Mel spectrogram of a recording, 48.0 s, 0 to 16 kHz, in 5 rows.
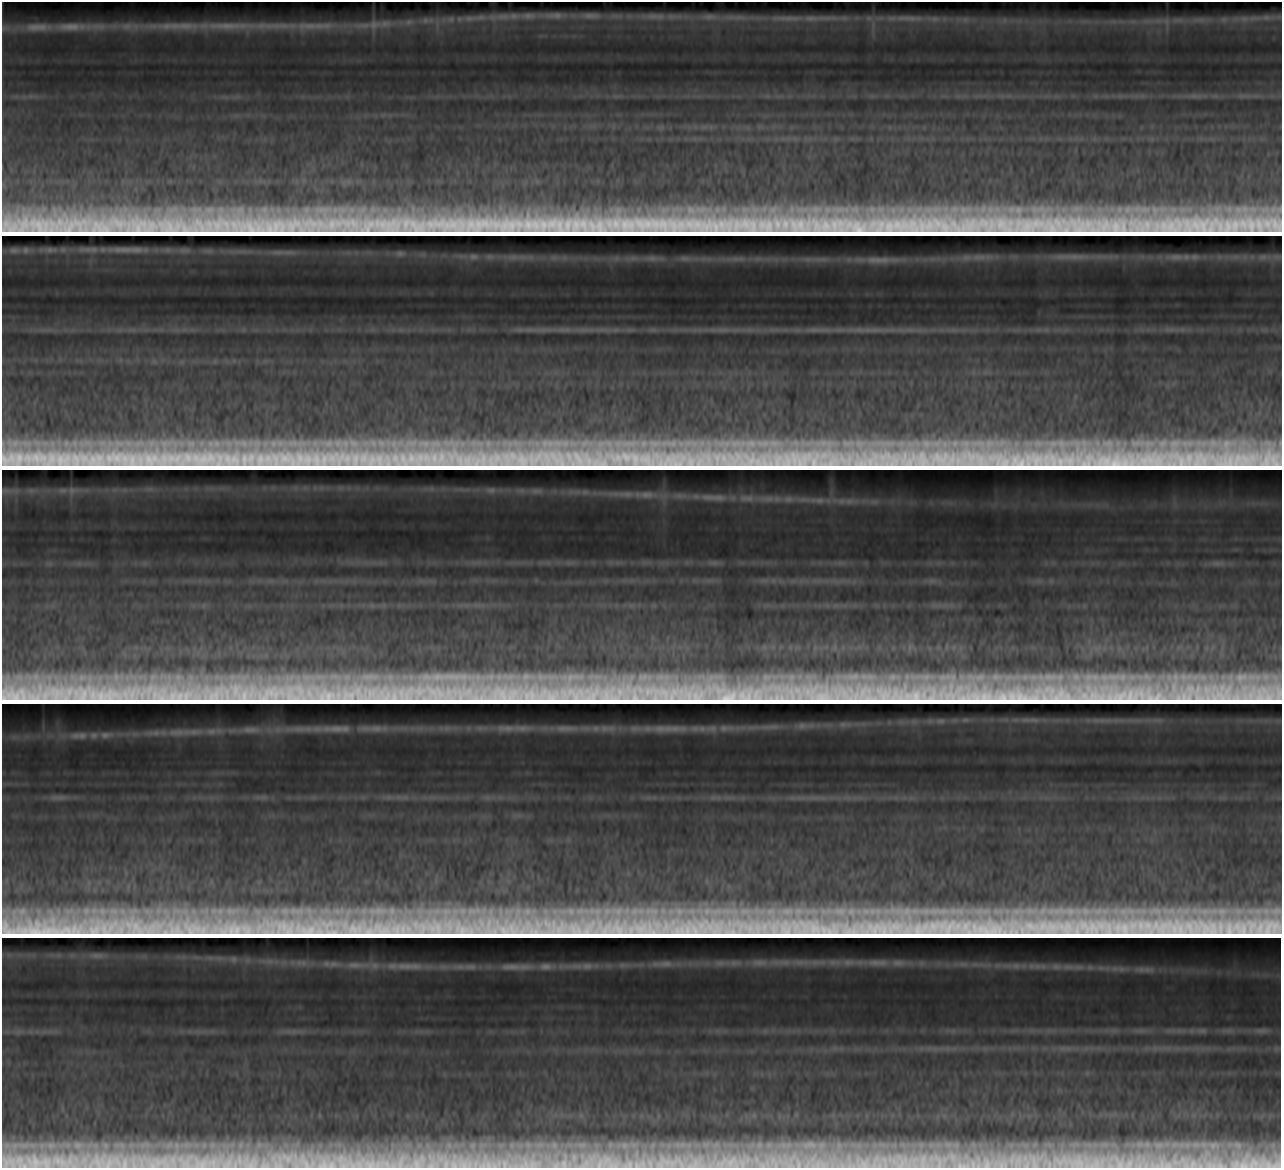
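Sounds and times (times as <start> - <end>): bus engine drone: 0.0 - 47.9
road rumble: 0.0 - 47.9.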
